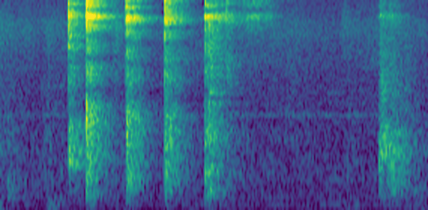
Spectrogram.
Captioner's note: balls ping pong hitting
